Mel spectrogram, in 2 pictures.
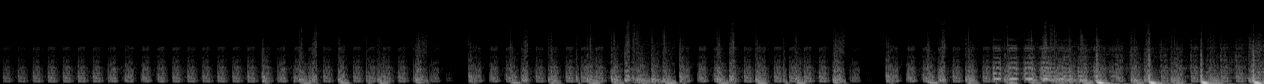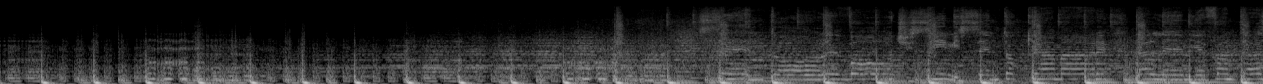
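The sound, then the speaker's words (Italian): The intro of an electronic music track released in 2016: a droning, throbbing opening with a steady pulsing beat and two brief dropouts, gradually building into a fuller, brighter, louder groove. No one speaks. “Un bel pezzo, un po' lungo, ma da ascoltare fino in fondo perché è veramente valido.”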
